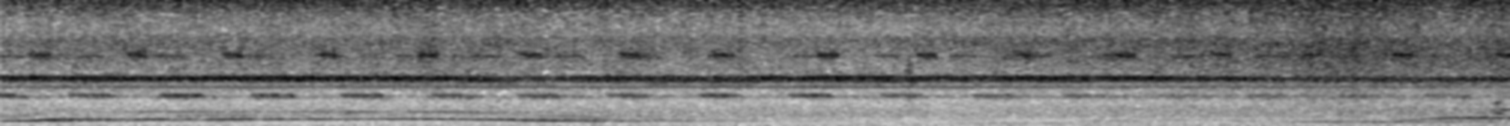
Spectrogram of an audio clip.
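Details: Gray wolves (Canis lupus) howl in long, steady, mid-pitched tones during a thunderstorm, over rain, with crickets chirping in the background.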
